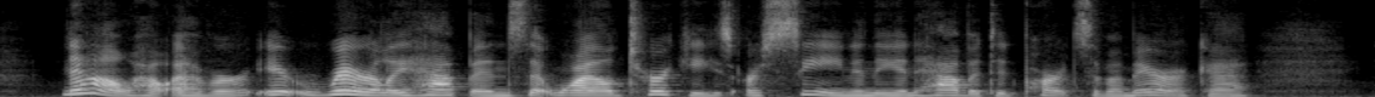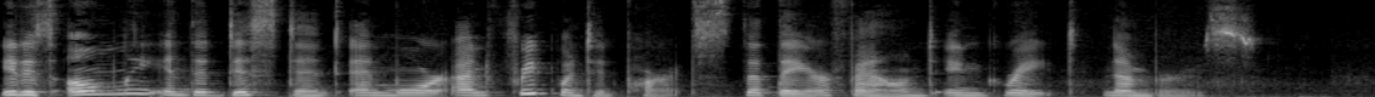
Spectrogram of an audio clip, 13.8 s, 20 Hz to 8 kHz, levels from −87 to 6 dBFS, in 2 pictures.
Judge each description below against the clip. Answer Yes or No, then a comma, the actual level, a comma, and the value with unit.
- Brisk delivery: No, average, 145 wpm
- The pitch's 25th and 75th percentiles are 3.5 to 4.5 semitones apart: Yes, average, 3.8 semitones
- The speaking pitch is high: Yes, high, 200 Hz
